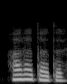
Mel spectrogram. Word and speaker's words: Haradadır: Haradadır harita. Pronunciation beat. Clap with me. Rhythm makes memory sticky. Ha ra da dur. Ta ta ta ta. Haradadır.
